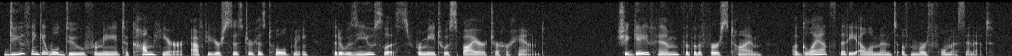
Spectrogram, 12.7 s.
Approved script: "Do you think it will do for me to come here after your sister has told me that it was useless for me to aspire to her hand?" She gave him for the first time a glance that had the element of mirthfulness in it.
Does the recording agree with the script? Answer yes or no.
no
